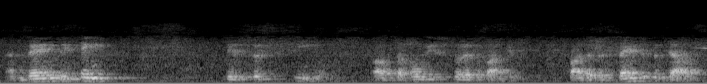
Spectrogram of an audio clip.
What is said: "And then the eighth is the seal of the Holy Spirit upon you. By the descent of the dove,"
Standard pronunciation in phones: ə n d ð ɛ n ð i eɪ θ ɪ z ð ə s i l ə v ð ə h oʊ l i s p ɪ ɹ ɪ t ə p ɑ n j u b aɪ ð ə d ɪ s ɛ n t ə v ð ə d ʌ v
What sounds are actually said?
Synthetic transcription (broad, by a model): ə n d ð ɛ n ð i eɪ t ɪ z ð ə s i l ə v ð ə h oʊ l i s p ɪ ɹ ɪ t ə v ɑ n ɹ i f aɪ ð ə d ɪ s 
